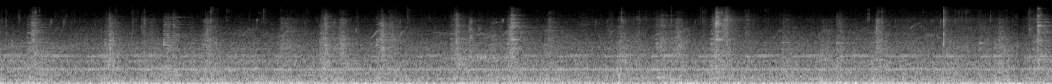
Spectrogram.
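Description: Freight train of red hopper wagons rolling past at low speed: a steady heavy rumble, wheels clicking over rail joints, and a steady high whine over it.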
